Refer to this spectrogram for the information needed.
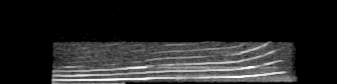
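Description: dolphin signature whistle

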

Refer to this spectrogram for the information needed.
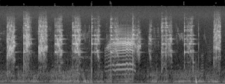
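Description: sheep bleating

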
